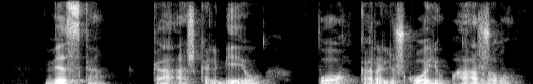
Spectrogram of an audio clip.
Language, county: Lithuanian, Klaipėda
